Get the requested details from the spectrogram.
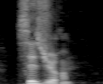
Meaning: caesura (a pause or interruption)
- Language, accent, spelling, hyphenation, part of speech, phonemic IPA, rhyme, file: French, France, césure, cé‧sure, noun, /se.zyʁ/, -yʁ, LL-Q150 (fra)-césure.wav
